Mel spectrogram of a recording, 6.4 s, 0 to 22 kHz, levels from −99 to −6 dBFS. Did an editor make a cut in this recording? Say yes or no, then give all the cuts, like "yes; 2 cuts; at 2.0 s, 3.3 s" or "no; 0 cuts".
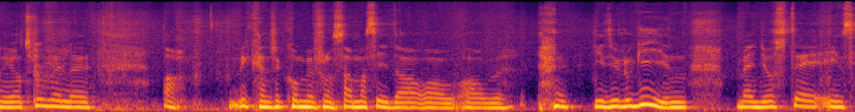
no; 0 cuts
